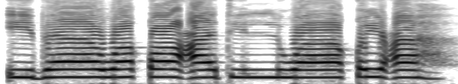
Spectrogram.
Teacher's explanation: کلمت اذا میں حرف دال کی ادائیگی زبان کے سر اور اوپر کے دانتوں کے اندرونی کناروں سے ہے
